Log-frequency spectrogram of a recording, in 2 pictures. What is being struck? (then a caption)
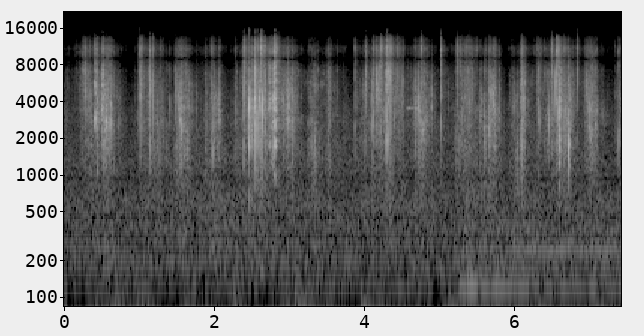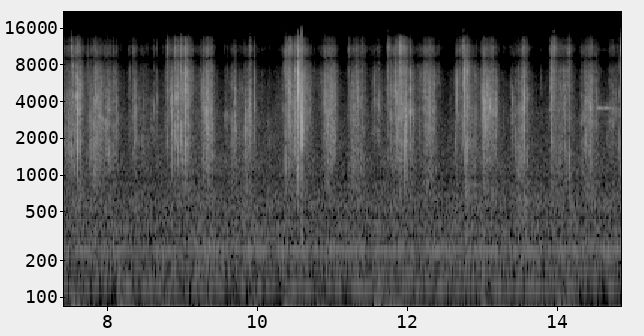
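Slime filled with foam beads. A hand-sized, solid ball of crunchy floam slime filled with foam beads is folded and squeezed repeatedly between both hands with long nails. Quick, bright crackling crunches burst out in a steady stream of short bursts, with a faint low hum underneath.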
